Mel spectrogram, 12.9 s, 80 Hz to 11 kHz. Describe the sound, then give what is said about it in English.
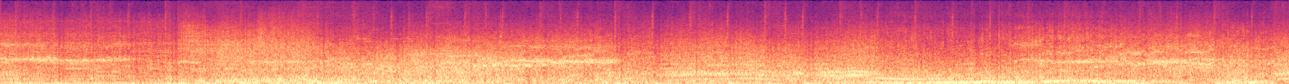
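A car chase from the 90-minute premiere of the TV special Grand Slam roars along with engines revving loudly and tires squealing in long, wavering skids, the screeching rising and falling continuously throughout, intense with no talking. “The 90-minute special premiere of Grand Slam has Rodriguez and Schneider getting into fistfights and gun battles and car chases, all to track down a drug dealer and return a baby to a beautiful widow.”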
